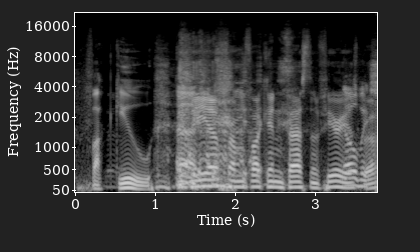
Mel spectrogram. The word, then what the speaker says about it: Mia: It's Mia. It's Mia. It's Yeah. I am cultured. I am cultured. you said it's Mia, not Maya.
